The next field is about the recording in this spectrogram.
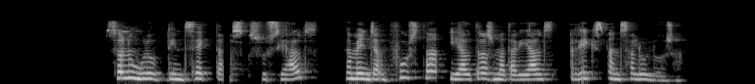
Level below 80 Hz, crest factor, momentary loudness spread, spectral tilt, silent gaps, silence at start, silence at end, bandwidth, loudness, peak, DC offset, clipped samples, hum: -66 dBFS; 20 dB; 10 LU; -2 dB/octave; 2.25-2.29 s, 3.22-3.43 s, 5.59-5.69 s; 1.05 s; 0.75 s; 8.2 kHz; -21 LUFS; -2 dBFS; under 0.1%; under 0.1%; none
